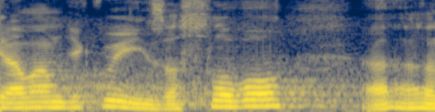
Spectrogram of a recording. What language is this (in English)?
Czech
